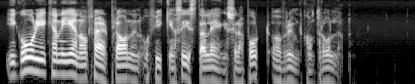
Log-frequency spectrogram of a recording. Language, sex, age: Swedish, male, 67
